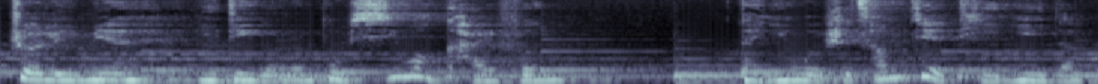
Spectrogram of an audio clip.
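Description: A woman's voice: medium pitch, moderate pace, lightly acted. A woman playing a calculating, suspicious character thinking to herself in a detective audio drama, drenched in reverb. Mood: suspicious, brooding. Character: suspicious, calculating woman weighing suspects silently. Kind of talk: inner monologue in audio drama. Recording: echoing reverb over new-age music.

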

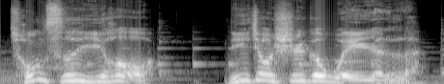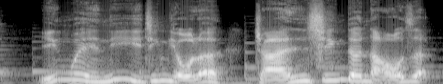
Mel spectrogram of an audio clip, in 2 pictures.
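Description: A man voicing a kindly but self-important old wizard in a children's storybook, with hesitant, drawn-out phrasing. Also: high voice, big pitch swings, soft background music, voice pushed up, exaggerated voice. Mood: pleased, grand.

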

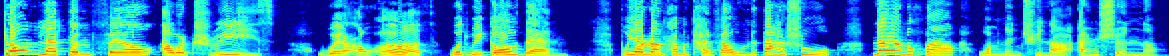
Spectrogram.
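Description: Woman voicing frightened small animals, high and pleading. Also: level tone, normal speed, hardly any pauses, sharp tone. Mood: panicked pleading. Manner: pleading, exclamatory. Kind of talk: children's storybook acting.

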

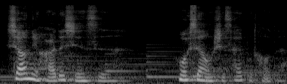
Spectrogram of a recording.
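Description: A woman acting a composed, shrewd, mature finance director with a calm, cool manner in a modern audio drama. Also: on the low side, moderate pace, music in the background, close to an everyday voice. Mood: composed, dryly polite.

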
